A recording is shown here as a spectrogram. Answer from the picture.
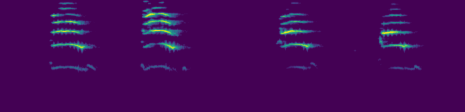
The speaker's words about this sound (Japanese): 子猫は救いを求めるような声で泣いた。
